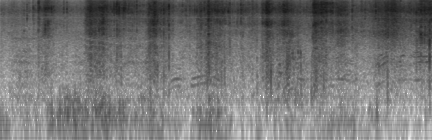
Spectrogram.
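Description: Footsteps crunching through dry fallen leaves, a run of irregular steps.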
